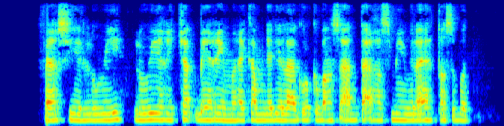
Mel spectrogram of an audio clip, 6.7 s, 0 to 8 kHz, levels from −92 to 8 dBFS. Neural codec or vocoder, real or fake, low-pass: none; real; 7.2 kHz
